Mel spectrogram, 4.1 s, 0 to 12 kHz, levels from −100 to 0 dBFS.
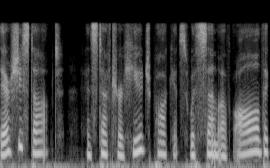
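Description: Speech carrying a breathy, grainy edge across the whole clip, most likely from Bluetooth LC3 compression at a low bitrate. The damage is plainly audible and fits roughly 32 kbps with 7.5 ms frames. The upper spectrum has been thinned out and refilled with noise, so sibilants and the top of the voice sound hissy and synthetic. That separates it from MP3- or AAC-style damage, which tends toward swirling, warbly artefacts or a clean cutoff. Between 3.17 and 3.24 s come lost LE Audio frames. Short stretches, consistent with about five frames spread over some 60 ms, with no single run longer than about 20 ms, are replaced by the decoder repeating the previous spectrum with scrambled phase. The result is a brief noisy smear rather than silent holes or clicks. That is what distinguishes this concealment from plain dropouts or a muted gap.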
